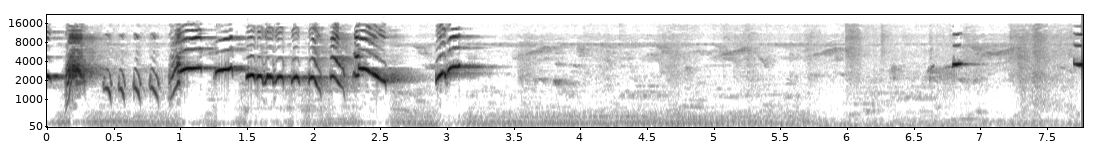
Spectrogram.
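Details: White-rumped shama song meant to stimulate other birds: a burst of loud, varied whistled and chattering phrases in the first three seconds, then near silence with a faint low hum, ending with two short clear notes.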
